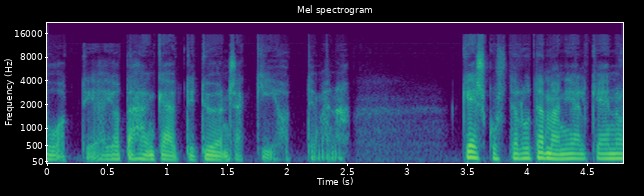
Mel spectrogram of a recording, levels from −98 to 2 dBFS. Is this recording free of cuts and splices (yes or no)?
yes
